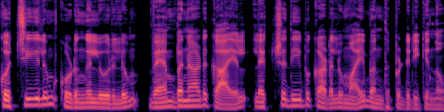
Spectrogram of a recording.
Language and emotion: Malayalam, neutral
